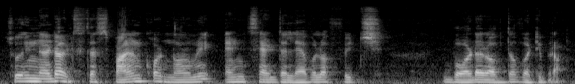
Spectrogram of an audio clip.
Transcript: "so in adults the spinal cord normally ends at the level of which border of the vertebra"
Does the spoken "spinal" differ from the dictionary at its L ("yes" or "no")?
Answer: yes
